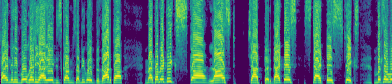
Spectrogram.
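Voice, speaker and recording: Brief: young man, online math tutor, bright high register, smooth tone, close dead room, playful chatter that repeats words. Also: dry recording. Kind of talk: live online class, casual chat with students.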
